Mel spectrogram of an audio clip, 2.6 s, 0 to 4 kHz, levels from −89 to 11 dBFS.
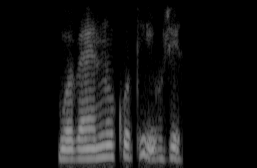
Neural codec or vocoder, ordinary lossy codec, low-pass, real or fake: codec, 16 kHz, 4.8 kbps, FACodec; Opus, 16 kbps; 3.6 kHz; fake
